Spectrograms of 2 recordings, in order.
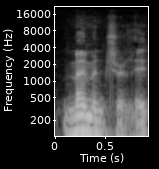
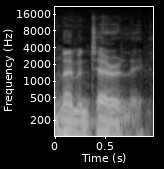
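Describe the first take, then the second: First: It is said the British way. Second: It is said the American way. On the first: The speaker calls it right. "you say momentarily" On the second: The speaker calls it wrong. "You've gone very American there"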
